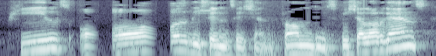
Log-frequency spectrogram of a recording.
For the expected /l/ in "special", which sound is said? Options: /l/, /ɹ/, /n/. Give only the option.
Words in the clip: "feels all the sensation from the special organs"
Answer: /l/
